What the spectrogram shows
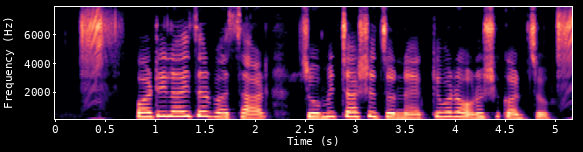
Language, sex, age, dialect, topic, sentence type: Bengali, female, 31-35, Northern/Varendri, agriculture, statement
